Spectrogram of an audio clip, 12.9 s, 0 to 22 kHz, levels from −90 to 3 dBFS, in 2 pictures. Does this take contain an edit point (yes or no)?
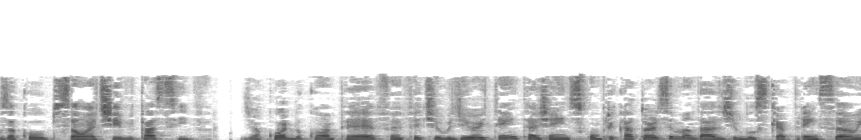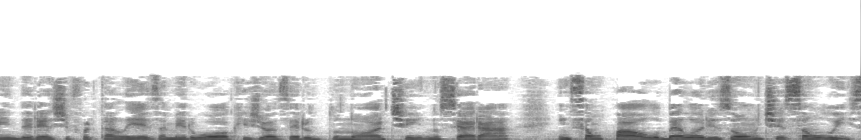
yes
